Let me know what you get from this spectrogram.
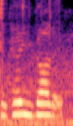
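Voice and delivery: usual speaking voice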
